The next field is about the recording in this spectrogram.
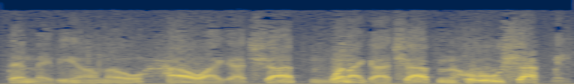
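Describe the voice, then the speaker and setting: A deep american radio detective, wry and sure, swoops around, muffled old recording. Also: male voice, sing-song, normal speed, a little hiss or hum. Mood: shrewd, intent. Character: wry, quick-witted male amateur detective, confident and pressing. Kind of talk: 1940s radio acting.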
